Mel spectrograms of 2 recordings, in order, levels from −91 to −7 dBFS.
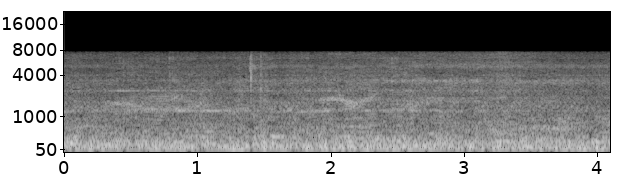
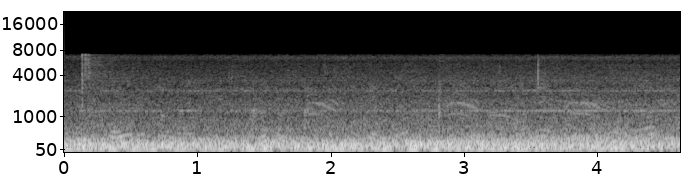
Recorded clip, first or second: second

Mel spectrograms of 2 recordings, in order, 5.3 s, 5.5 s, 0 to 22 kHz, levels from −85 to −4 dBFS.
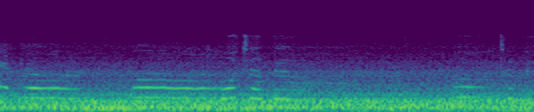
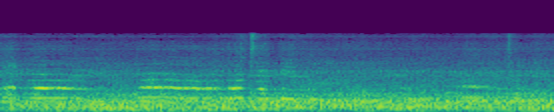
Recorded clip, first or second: first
